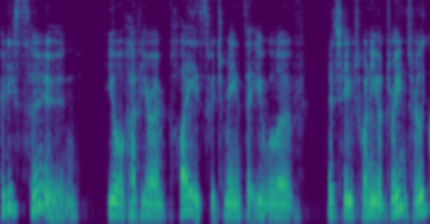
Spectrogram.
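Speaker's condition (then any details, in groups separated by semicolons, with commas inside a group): No condition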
